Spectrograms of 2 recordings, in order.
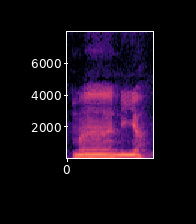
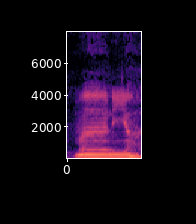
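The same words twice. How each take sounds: The two takes are said the same way.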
